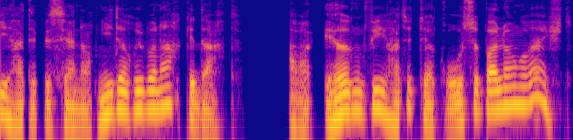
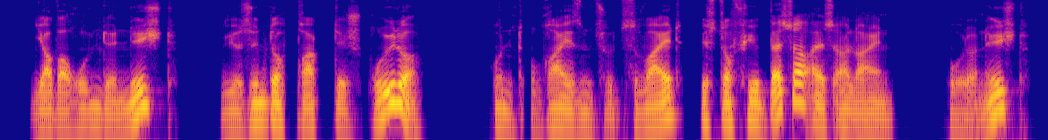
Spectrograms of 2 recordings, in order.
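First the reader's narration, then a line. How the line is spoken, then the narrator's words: Grumbling question. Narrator (German): brummte der große Ballon fragend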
